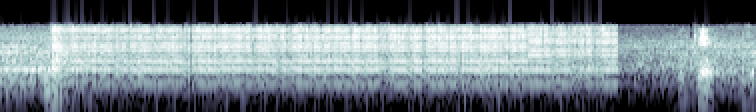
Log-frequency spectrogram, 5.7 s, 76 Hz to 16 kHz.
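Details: Fractional CO2 skin-resurfacing laser, demonstration scan: steady high-pitched electronic buzz for about four seconds, then stops with a click as the laser fires a scan pattern.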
